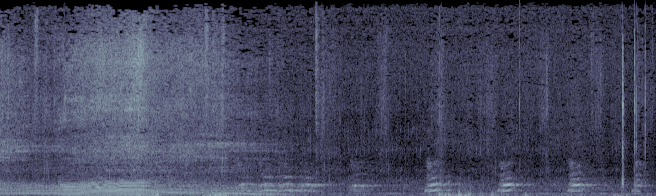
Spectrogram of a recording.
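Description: A motor vehicle engine going by, its pitch rising and then falling over the first two seconds before fading. After it come several short chirp-like calls.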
